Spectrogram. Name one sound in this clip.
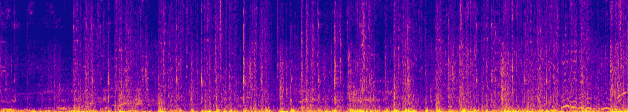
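A weapon fires rapid bursts of shots.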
